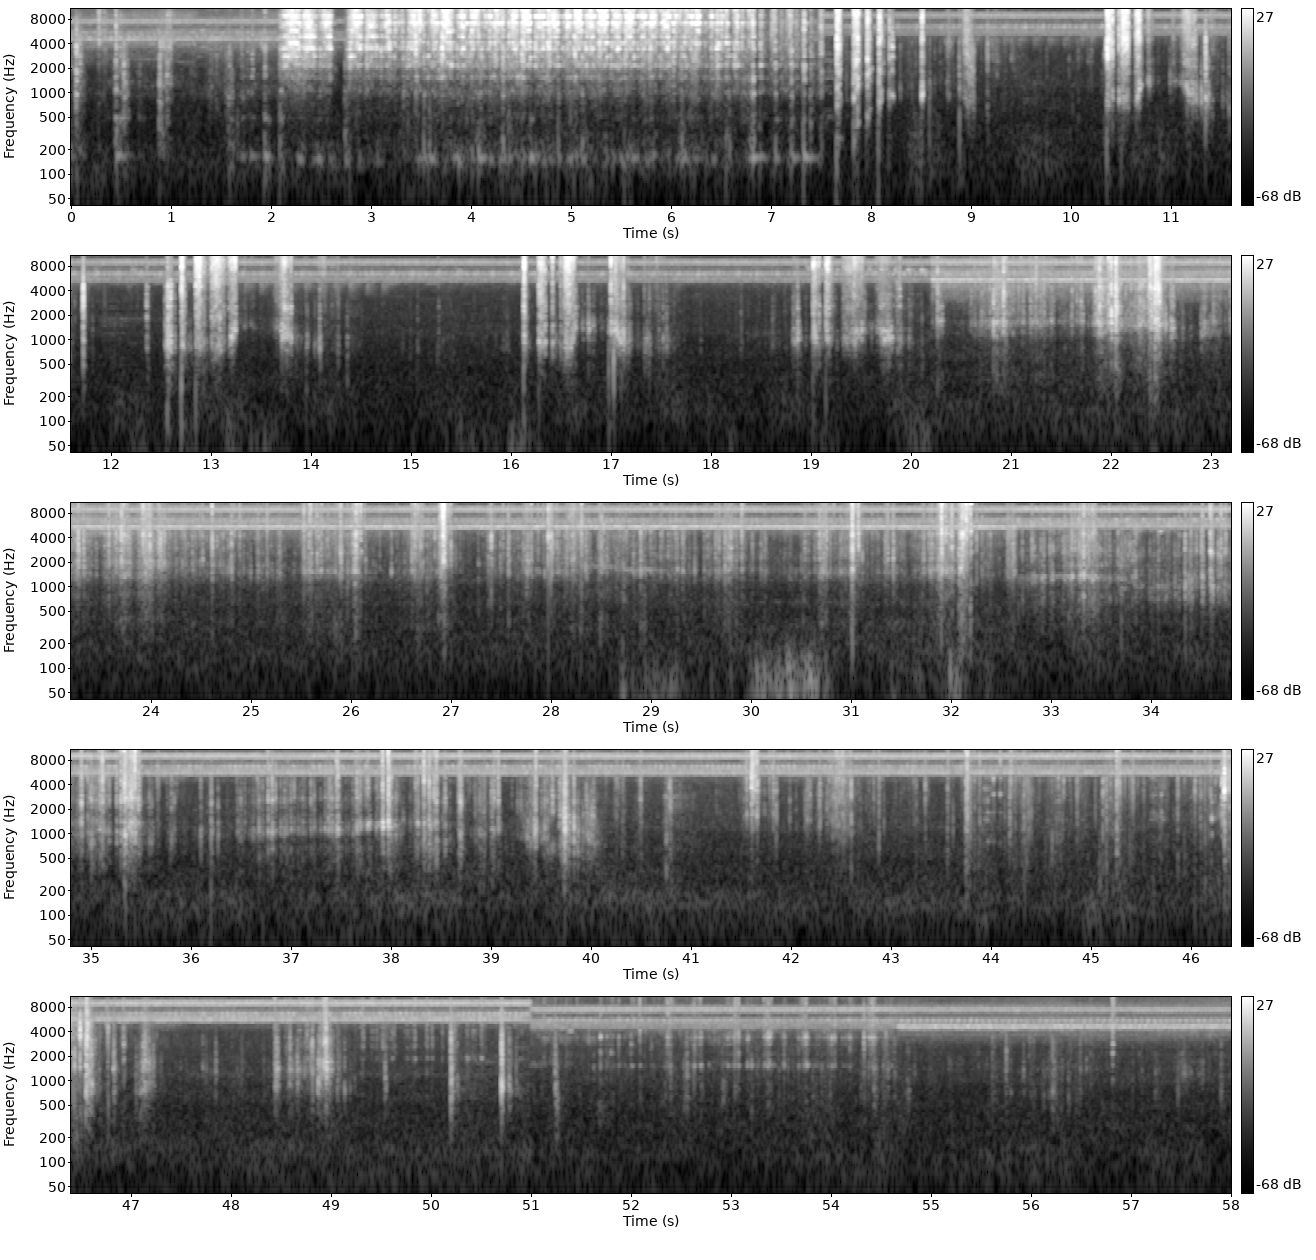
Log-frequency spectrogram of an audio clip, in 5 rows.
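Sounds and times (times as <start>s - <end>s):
insects trilling: 0.0s - 58.0s
sharp clicks and knocks: 1.6s - 9.0s.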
